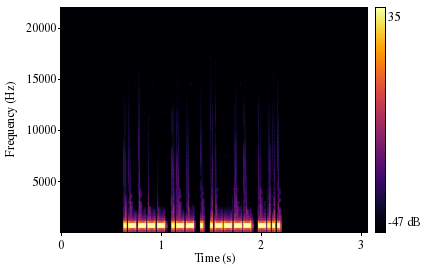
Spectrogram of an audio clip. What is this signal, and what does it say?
Morse code, heard as a keyed tone, about 48 wpm, 700 Hz. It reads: 1WE1B
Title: Five Challenging Letter-Number Combinations 50wpm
